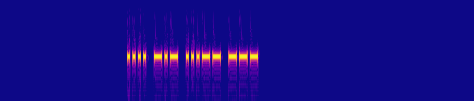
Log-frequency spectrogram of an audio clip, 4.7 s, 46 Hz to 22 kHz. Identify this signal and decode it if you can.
Morse code, heard as a keyed tone, about 48 wpm, 700 Hz. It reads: HK3O
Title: DXCC-100 Call Signs - 4 Characters - Repeated 2x - 45wpm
